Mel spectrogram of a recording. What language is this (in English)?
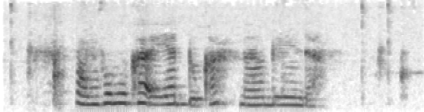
Ganda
